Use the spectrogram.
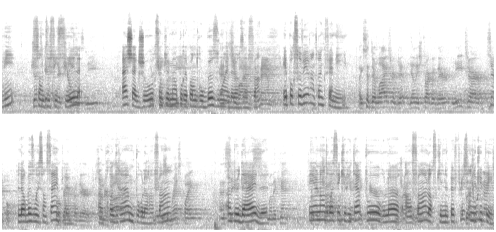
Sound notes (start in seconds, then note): none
